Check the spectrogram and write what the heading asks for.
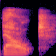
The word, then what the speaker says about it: doubt: The word doubt, D-O-U-B-T, silent B again, is related to the words dub, D-U-B, and double, D-O-U-B-L-E.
